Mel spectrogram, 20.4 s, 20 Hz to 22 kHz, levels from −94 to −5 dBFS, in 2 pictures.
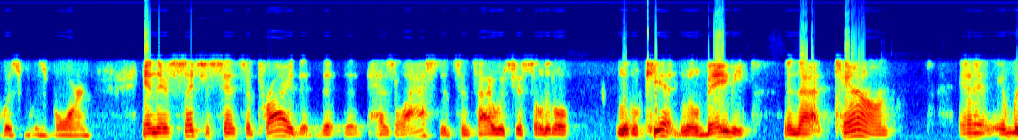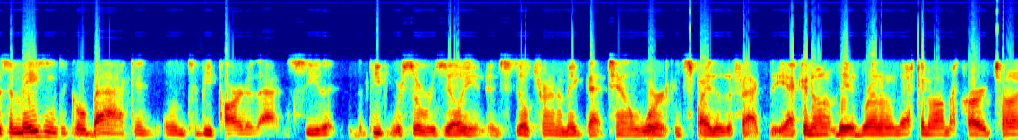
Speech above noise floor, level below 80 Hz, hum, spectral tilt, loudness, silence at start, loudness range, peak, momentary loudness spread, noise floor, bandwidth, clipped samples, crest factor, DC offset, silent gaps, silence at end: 37 dB; -58 dBFS; none; -6 dB/octave; -13 LUFS; 0.05 s; 5 LU; 0 dBFS; 11 LU; -50 dBFS; 11.5 kHz; 0.6%; 14 dB; under 0.1%; none; 0 s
